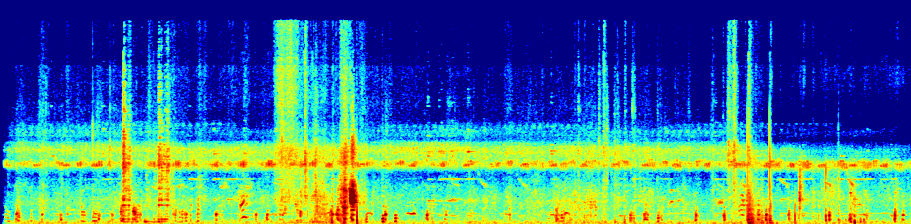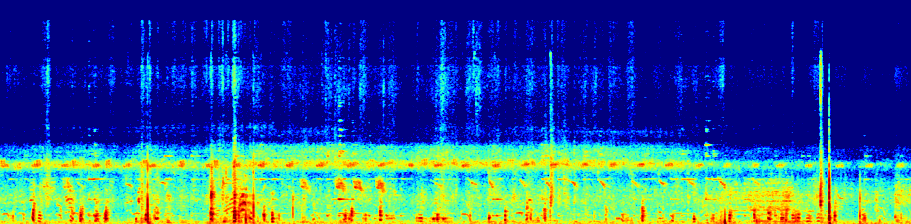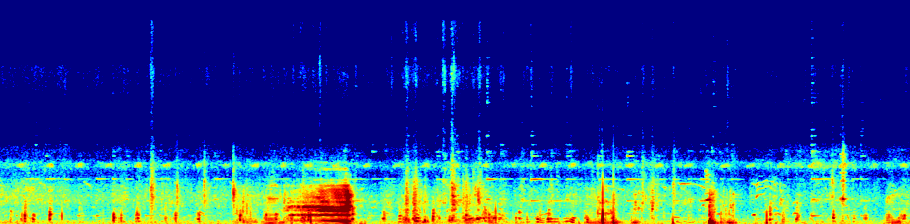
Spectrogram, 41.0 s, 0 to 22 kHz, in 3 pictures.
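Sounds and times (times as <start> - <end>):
chickens clucking: 0.1 - 40.9.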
